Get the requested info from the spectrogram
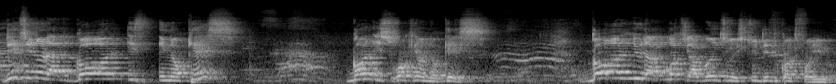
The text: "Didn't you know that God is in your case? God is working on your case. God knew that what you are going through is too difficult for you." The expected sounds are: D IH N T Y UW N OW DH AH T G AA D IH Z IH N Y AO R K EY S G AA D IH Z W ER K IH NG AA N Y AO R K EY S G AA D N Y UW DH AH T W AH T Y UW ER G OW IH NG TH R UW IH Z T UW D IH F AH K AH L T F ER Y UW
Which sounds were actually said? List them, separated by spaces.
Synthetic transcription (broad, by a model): D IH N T Y UW N OW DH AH T G AA D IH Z IH N Y AO K EY S G AA D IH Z W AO K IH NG AA N Y AO K EY S G AA D N Y UW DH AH T W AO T Y UW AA G OW IH NG T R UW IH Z T UW D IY F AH K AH L T F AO Y UW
